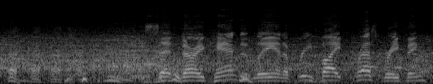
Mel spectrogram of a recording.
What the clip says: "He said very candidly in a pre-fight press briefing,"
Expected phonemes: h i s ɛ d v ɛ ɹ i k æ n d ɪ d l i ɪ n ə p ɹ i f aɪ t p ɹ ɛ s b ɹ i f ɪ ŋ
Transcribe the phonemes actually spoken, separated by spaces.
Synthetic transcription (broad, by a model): s ɛ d v ɛ ɹ i k æ n d ɪ d l i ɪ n ə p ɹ i f aɪ t p ɹ ɛ s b ɹ i f ɪ ŋ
